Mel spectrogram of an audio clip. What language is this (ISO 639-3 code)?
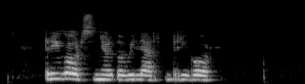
glg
